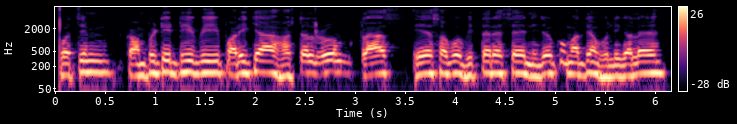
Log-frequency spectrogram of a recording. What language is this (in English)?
Odia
